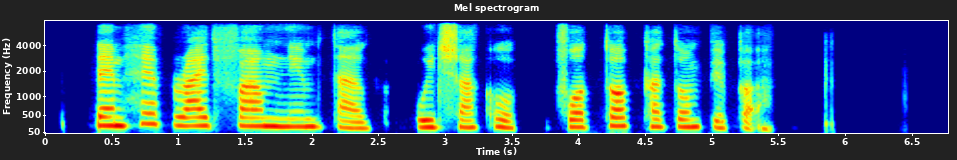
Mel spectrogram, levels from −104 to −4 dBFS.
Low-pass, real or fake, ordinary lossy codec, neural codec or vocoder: 7.2 kHz; fake; none; codec, 24 kHz, 0.9 kbps, DualCodec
